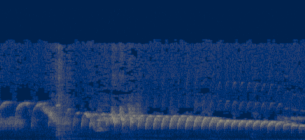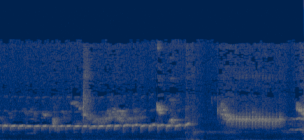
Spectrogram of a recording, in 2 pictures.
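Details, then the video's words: Canary song used to stimulate other canaries to sing: a long rapid trill of repeated notes that gradually falls in pitch over about four seconds, then stops abruptly, followed by brief high chirps. "Canario Cantando. (Ideal para ESTIMULAR canto de canarios)"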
